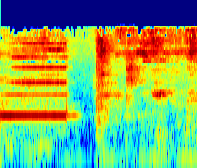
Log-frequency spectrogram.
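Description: A telephone tone from an unanswered call: one steady, mid-pitched beep holds for about a second and cuts off, leaving only a murky background hum.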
